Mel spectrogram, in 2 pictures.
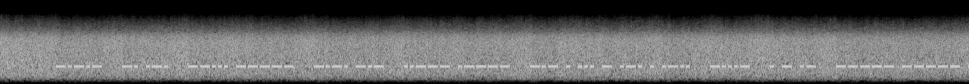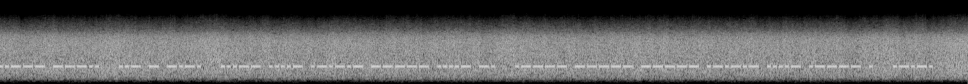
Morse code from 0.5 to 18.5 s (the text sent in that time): <KA> NR 70 CK 21 KESTREL <BT> ETA 0028 UTC 34.04N 100.41E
